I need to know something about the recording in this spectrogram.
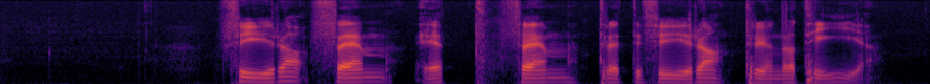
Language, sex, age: Swedish, male, 35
